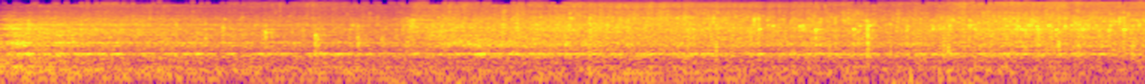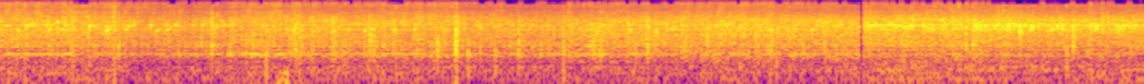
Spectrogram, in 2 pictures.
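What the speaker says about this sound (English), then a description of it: "I've heated up the oil so that the beef will brown quickly." Beef browning in hot oil for an Egyptian fattah, sizzling and crackling steadily throughout with a dense, even hiss and no voices.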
